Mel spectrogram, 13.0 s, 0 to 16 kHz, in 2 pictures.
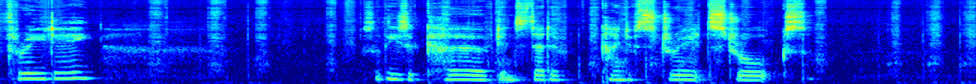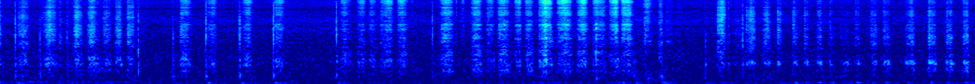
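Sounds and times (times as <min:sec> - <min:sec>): coloured pencil scratching on paper: 0:01.0 - 0:04.8, 0:05.4 - 0:13.0.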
